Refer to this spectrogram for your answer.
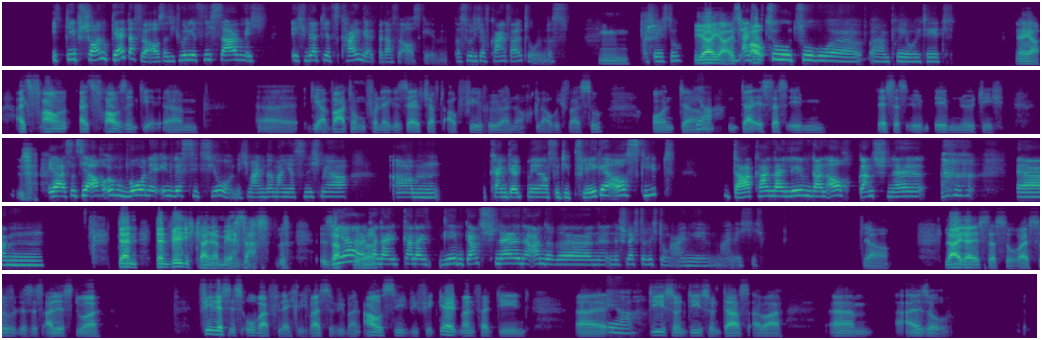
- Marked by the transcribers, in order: other noise; chuckle; laughing while speaking: "sags s sagste"; other background noise
- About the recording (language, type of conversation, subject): German, unstructured, Wie entscheidest du, wofür du dein Geld ausgibst?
